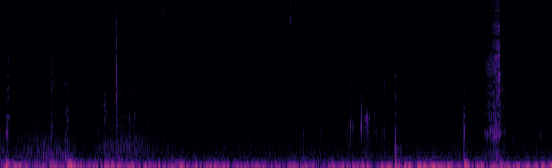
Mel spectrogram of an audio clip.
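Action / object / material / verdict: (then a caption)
scrape / chalk on a painted blackboard / chalk / none. A hand draws the letter M with a stick of white chalk on a large, flat, black painted chalkboard. Short, dry scratches and brief bright taps come as the chalk strokes and lifts, over a quiet, steady low rumble.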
